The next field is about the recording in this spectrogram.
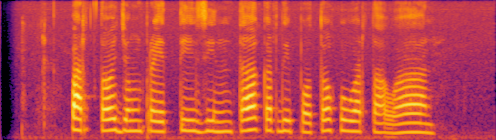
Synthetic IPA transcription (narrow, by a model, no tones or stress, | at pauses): part̪ɔd͡ʒɨŋpɾɛt̪izint̪akərdipɔt̪ɔkuwart̪awan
